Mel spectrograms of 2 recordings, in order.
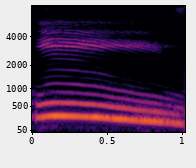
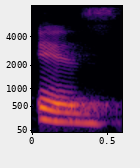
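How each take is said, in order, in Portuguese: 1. A vogal é longa e arrastada. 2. A vogal é curta e seca. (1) "E não é também is, não" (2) "é um izinho curto. Então fica is"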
